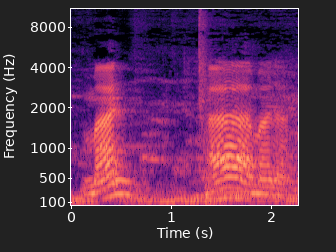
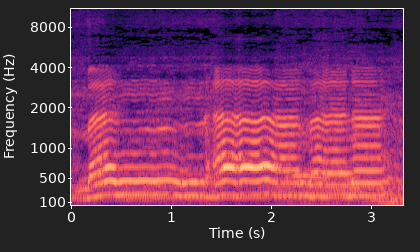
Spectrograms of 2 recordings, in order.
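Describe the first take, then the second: First: The n is clear and short, without nasal hum. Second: The n is nasalized and held longer. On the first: The speaker calls it right. "Harus jelas. Tak punya durasi waktu. Tak punya dengung" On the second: The speaker calls it wrong.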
